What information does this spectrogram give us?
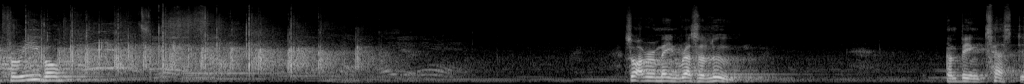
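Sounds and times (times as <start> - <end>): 
audience clapping: 0.0 - 4.3
speech: 0.1 - 0.8, 6.3 - 7.6, 9.5 - 10.2.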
